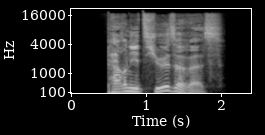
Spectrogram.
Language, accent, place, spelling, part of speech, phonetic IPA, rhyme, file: German, Germany, Berlin, perniziöseres, adjective, [pɛʁniˈt͡si̯øːzəʁəs], -øːzəʁəs, De-perniziöseres.ogg
- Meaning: strong/mixed nominative/accusative neuter singular comparative degree of perniziös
